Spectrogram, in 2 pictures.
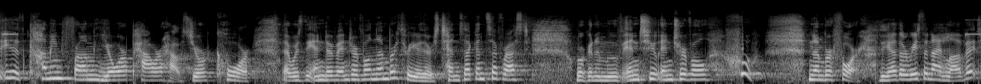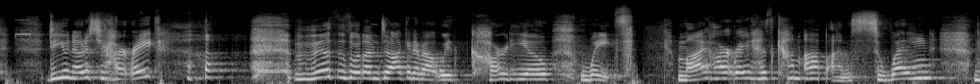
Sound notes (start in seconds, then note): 0.0 timer beeps; 9.4 timer beeps; 11.5 laughs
